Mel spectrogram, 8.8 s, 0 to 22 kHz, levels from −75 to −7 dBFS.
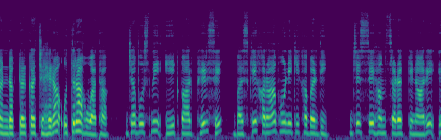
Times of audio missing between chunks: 1.98, 4.46, 6.95

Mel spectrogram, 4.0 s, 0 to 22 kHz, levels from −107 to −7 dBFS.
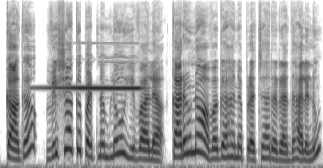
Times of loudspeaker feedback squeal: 0.37-1.92

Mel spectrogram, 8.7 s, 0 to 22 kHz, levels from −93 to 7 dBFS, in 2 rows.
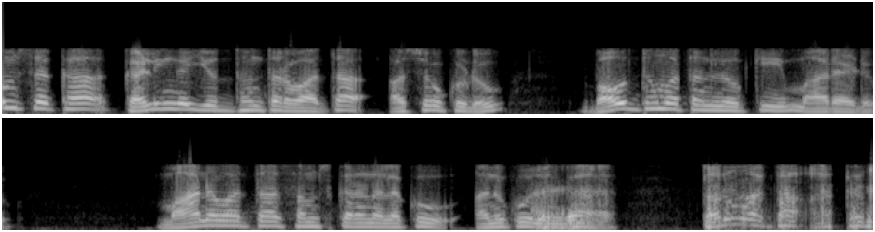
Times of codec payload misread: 7.00-8.71

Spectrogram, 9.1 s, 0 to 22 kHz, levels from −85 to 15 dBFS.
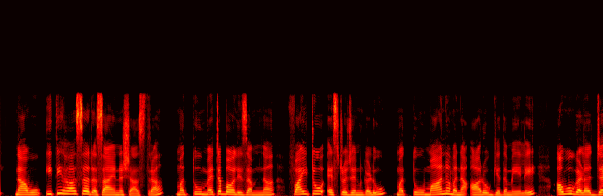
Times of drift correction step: none

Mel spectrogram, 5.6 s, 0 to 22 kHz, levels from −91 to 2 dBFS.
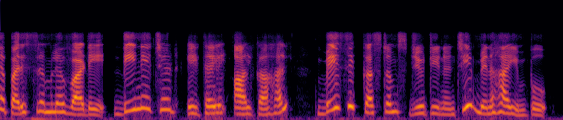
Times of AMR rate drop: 1.69-2.92

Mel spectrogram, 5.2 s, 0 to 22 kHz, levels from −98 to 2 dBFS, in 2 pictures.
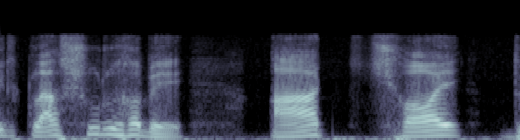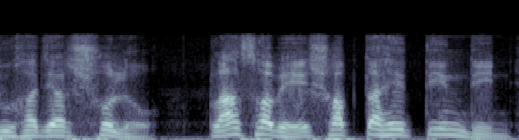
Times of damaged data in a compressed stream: none

